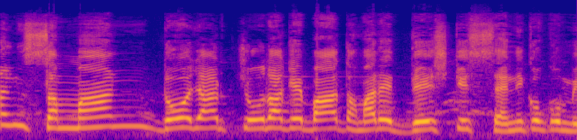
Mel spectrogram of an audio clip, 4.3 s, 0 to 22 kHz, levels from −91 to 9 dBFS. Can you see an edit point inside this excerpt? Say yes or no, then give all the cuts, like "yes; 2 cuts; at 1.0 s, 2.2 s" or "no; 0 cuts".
no; 0 cuts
